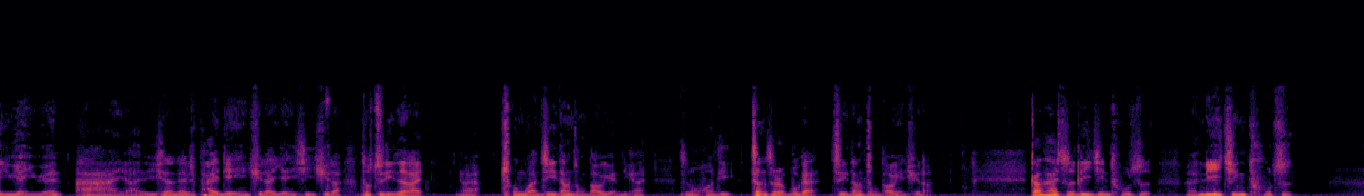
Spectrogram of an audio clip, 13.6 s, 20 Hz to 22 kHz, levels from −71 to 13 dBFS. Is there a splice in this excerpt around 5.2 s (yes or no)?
no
